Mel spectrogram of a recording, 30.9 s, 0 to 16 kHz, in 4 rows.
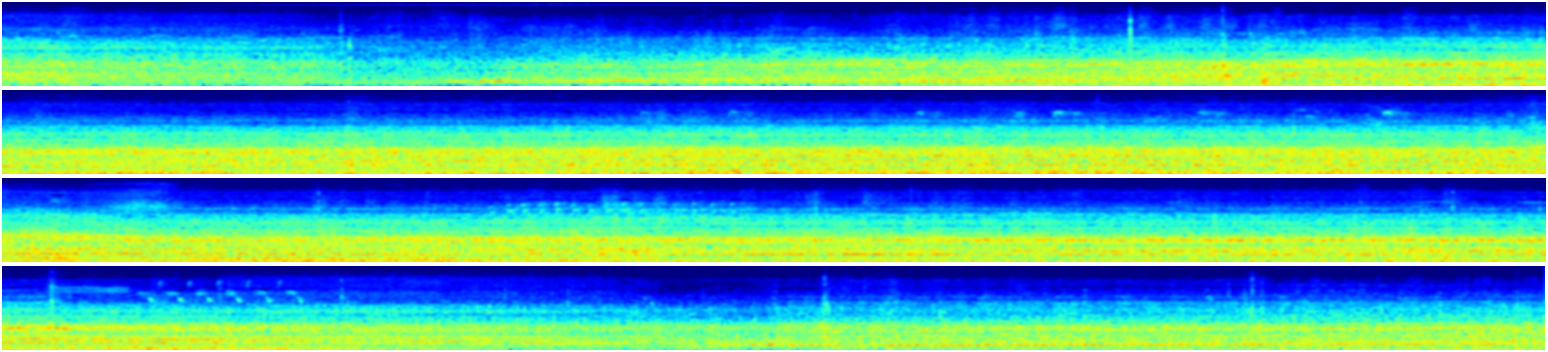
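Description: Dirwin Pioneer 26x4 fat tire e-bike riding on concrete: a steady whirring hum of tyres and drive over a low rumble. It rises in pitch about two seconds in as the bike speeds up, holds steady, then drops in pitch near the end as it slows.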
